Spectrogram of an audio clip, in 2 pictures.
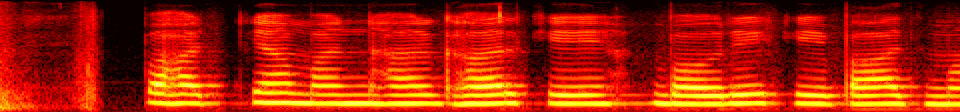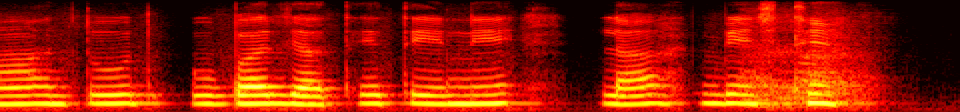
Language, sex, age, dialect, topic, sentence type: Chhattisgarhi, male, 56-60, Northern/Bhandar, agriculture, statement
